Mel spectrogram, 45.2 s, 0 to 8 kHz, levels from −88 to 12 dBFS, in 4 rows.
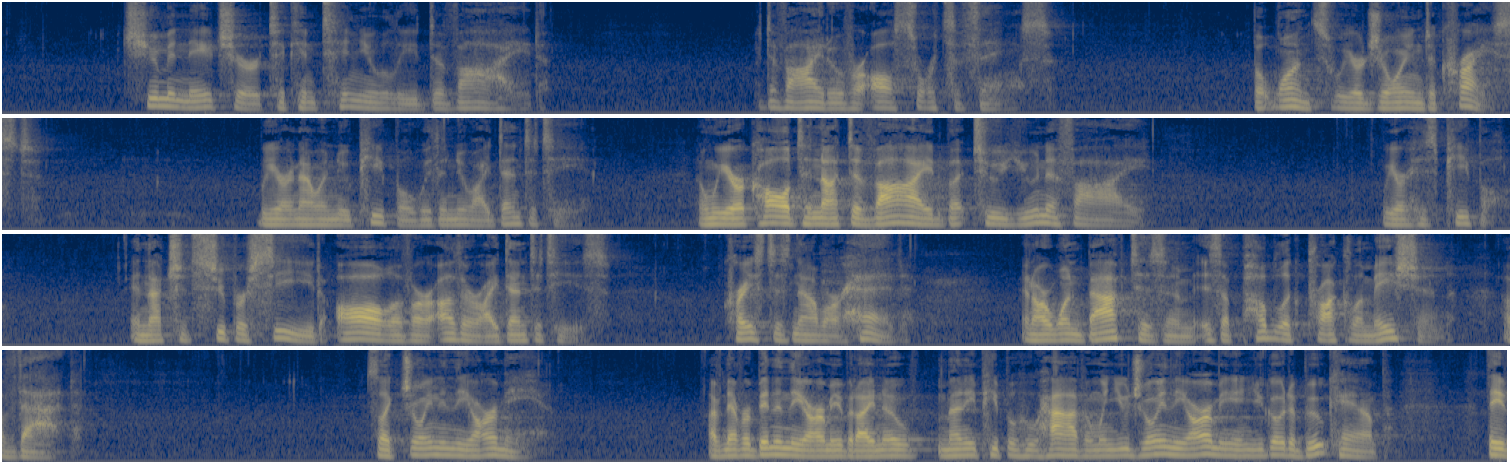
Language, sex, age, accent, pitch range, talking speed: English, male, 40-59, American, 105-125 Hz, 130 wpm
